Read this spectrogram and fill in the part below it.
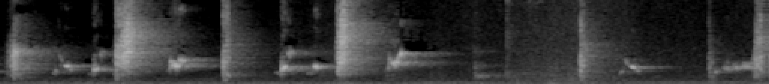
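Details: Two tame budgerigars talking while playing, loud bursts of raspy warbling and rising whistled chirps, followed by a quieter stretch of soft ticks.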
